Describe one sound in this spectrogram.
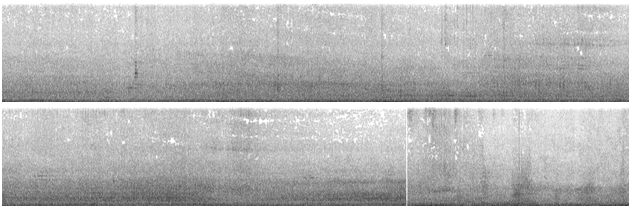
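Traffic passes by on a busy street outdoors.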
